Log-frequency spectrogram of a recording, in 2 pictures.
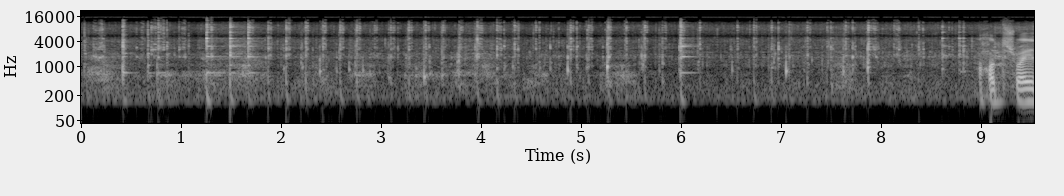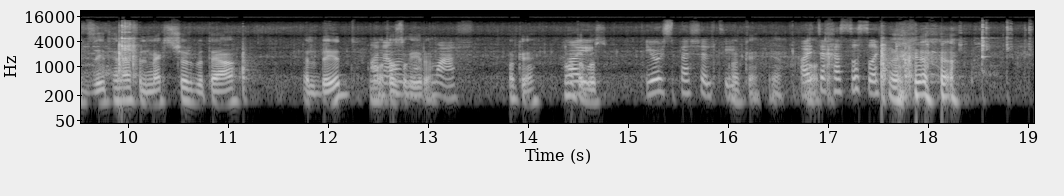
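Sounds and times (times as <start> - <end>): fork clinking against glass bowl: 0.0 - 10.2, 18.5 - 19.0.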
